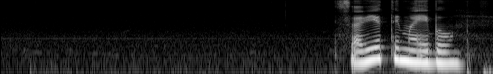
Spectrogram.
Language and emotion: Russian, neutral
